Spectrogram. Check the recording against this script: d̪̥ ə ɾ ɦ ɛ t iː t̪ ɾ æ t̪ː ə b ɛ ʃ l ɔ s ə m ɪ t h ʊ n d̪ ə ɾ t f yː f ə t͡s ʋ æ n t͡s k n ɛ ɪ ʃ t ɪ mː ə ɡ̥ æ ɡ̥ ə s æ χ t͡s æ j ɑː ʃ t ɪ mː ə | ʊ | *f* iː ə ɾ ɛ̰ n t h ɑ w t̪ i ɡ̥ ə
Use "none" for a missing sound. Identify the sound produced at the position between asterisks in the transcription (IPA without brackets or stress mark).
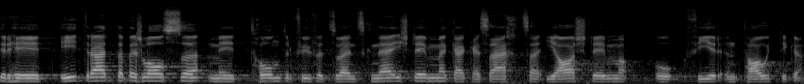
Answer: f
